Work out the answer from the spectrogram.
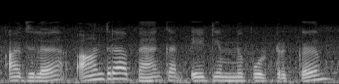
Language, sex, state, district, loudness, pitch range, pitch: Tamil, female, Tamil Nadu, Chennai, -19 LUFS, 165-195 Hz, 175 Hz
